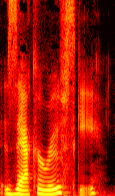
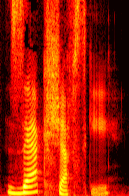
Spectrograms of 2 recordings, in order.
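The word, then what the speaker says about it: Zakrzewski: It is spelled Z-A-K-R-Z-E-W-S-K-I. I was definitely going to say Zakharovsky. I was. That's what I was gonna say. And it's Zekszewski.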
